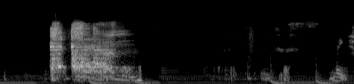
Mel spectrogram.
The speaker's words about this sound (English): That was disgusting. I don't know what you coughed up, but it looked like it was aggressive.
